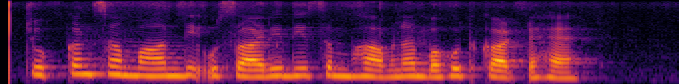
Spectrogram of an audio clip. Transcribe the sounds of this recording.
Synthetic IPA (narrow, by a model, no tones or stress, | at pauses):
t͡ʃʊkːənsaːmaːnd̪ḭːʔʊsaːɾiːd̪iːsəmbʱaːʋnaːbəɦʊt̪kəʈɦɛː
